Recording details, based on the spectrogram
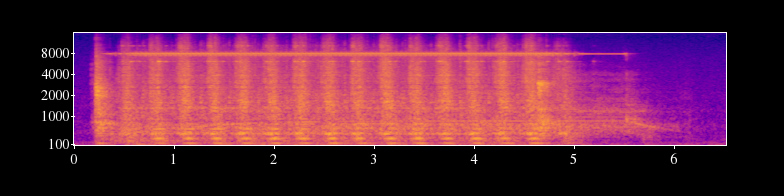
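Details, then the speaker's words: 100-year-old Rivett lathe headstock, new spindle gear, tumbler in longitudinal power feed position, under power: steady whir with high whistle and rhythmic pulse about three per second from a tight spot on the new gear; gear mesh noise. "spot where it's a little bit tight you can kind of hear it so what it sounds like under power"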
